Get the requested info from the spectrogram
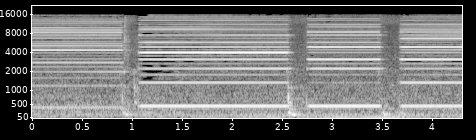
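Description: Kiwi-3P-upgraded analog synthesizer sounding a held square-wave note, its two oscillators set to square waves and tuned together after adjustment to remove the beating between them. The note is steady and buzzy and breaks off briefly three times, as the key is pressed again.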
